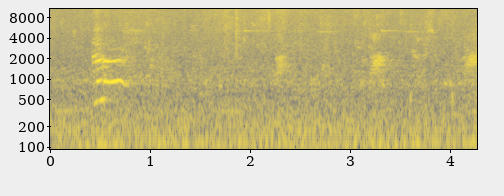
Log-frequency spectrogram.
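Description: A short, wavering animal call about half a second in, followed by a few fainter calls.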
